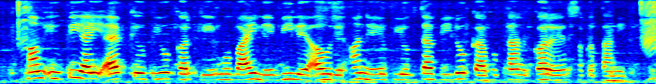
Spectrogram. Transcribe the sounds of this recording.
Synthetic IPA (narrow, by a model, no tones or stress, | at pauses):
həmjuːpiaːiɛːp̚keʊpjoːɡ̚kəɾkemoːbaːɪlẽbiːleəʊɾeʔənjəʊpjoːɡt̪abiːlõkabʱʊɡ̚t̪aːnkəɾesəkət̪ani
